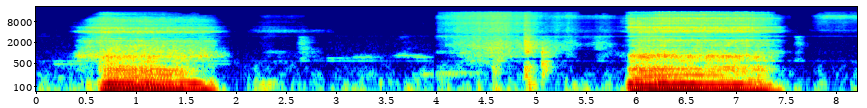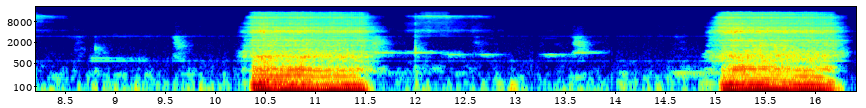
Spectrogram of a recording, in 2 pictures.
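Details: Light snoring during deep sleep, ASMR recording: steady, regular snoring on each in-breath, about fourteen breaths a minute, with soft exhales between.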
